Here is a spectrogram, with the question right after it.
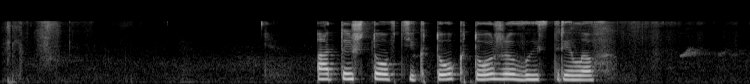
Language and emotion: Russian, neutral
